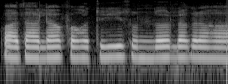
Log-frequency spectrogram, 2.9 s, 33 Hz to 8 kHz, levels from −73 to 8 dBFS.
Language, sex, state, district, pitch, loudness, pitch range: Hindi, female, Madhya Pradesh, Bhopal, 190 Hz, -18 LUFS, 185-190 Hz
